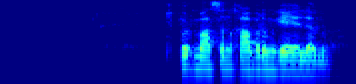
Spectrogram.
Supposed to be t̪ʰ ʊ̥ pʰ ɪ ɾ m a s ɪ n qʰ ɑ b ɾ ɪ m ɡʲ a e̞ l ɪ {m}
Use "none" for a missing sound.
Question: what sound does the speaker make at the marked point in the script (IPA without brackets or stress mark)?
m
